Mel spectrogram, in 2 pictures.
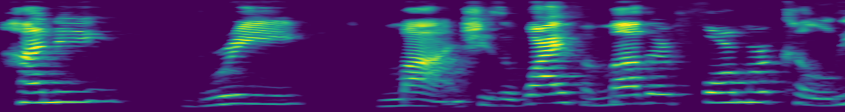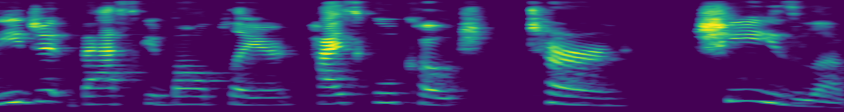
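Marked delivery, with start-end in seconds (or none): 0.1-2.3 very slow, deliberate, each word drawn out. A show host introduces a guest's business name to listeners: very slow. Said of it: "I'm going to say that really slow".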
